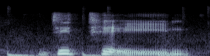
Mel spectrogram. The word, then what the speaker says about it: detain: Detain. D E T A I N. That is a very important verb. Detain. Detain. The accent force on second syllable.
